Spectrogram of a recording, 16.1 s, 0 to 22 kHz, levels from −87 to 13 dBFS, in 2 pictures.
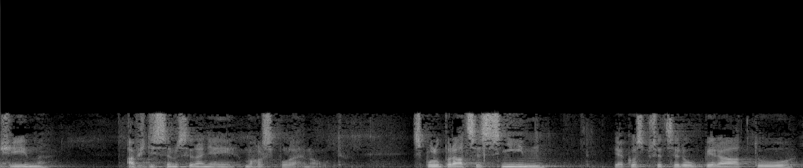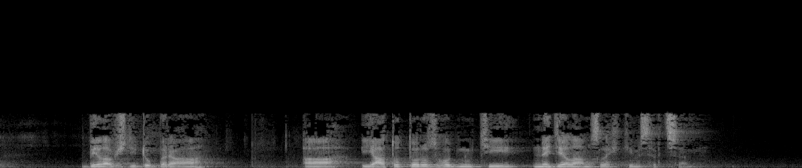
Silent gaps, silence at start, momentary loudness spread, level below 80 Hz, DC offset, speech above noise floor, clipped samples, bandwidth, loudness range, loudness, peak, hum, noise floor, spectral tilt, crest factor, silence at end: none; 0 s; 13 LU; -62 dBFS; under 0.1%; 44 dB; under 0.1%; 7.6 kHz; 5 LU; -23 LUFS; -4 dBFS; none; -67 dBFS; -3.5 dB/octave; 20 dB; 1.05 s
